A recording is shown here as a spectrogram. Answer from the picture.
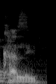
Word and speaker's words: Ochali: It's only Ochali. his. It's pronounced as Ochali or Okali.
